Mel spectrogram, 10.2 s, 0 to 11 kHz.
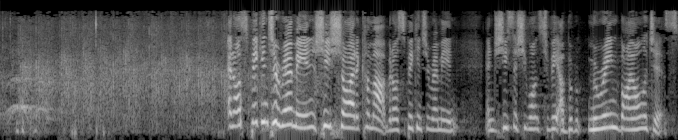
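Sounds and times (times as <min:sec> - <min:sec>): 
crowd clapping: 0:00.0 - 0:04.0
speech: 0:03.4 - 0:10.1.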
